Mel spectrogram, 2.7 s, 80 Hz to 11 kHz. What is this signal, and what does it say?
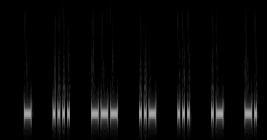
Morse code, heard as a keyed tone, about 48 wpm, spaced as for 28 wpm, 700 Hz. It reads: THOUSAN
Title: 3x Character Spacing - Top 500 Words - 50wpm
